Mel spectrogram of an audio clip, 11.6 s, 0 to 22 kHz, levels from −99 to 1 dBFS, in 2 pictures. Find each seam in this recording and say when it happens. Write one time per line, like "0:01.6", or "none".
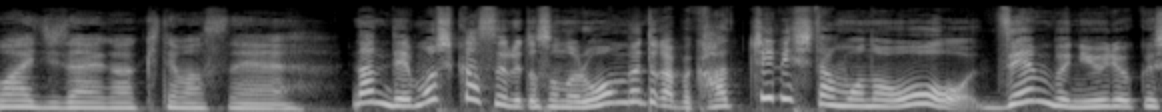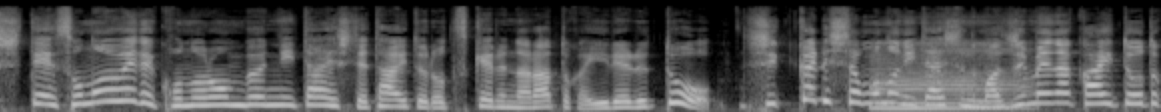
0:01.7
